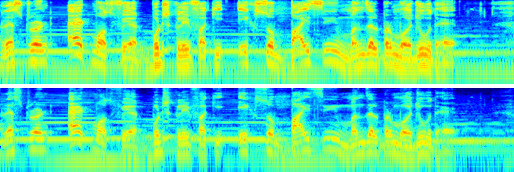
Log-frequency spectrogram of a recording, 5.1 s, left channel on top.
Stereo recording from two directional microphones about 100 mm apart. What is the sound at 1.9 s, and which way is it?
Speech, 35° left (ahead or behind).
